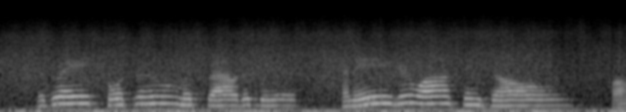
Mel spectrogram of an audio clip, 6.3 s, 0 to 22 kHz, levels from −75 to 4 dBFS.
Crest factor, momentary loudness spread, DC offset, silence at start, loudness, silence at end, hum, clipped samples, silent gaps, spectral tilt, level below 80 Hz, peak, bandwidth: 18 dB; 12 LU; under 0.1%; 0 s; -28 LUFS; 0 s; none; under 0.1%; none; -5.5 dB/octave; -40 dBFS; -10 dBFS; 16 kHz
